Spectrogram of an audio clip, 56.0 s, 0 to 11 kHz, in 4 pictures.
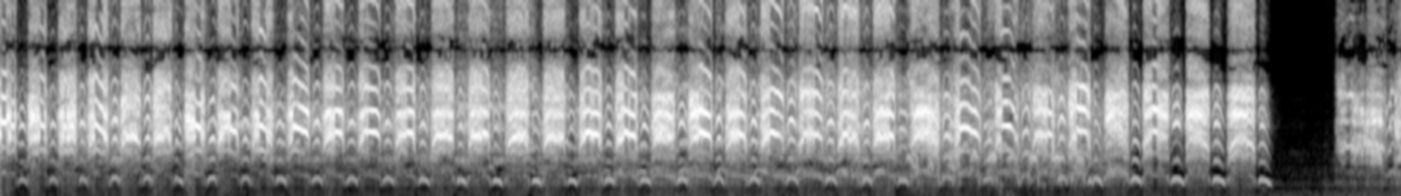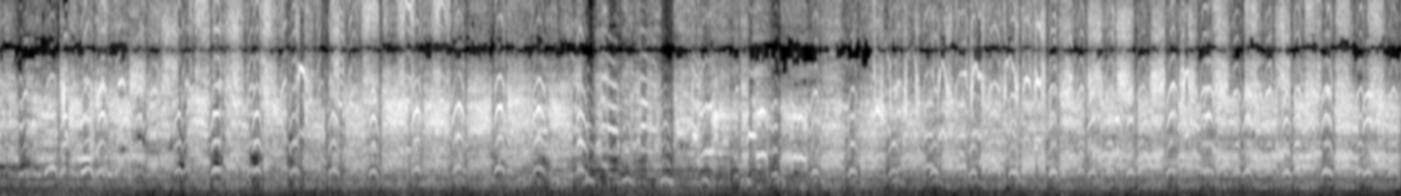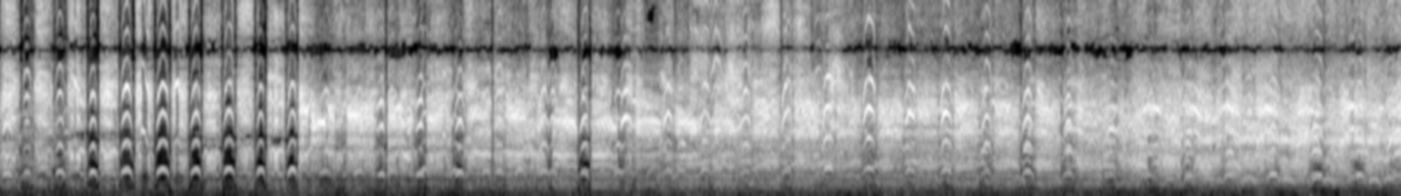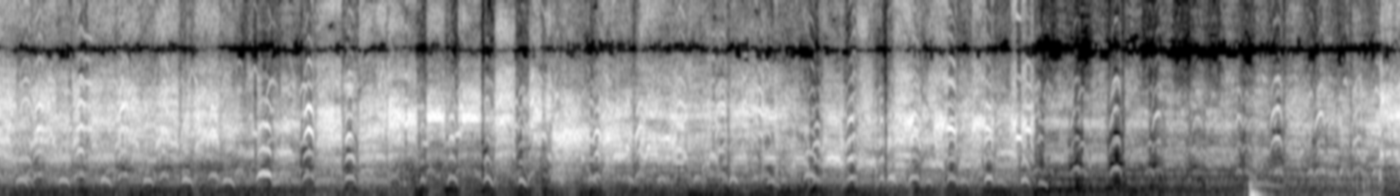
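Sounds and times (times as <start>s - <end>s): parrot chicks screaming: 0.0s - 12.8s, 13.4s - 56.0s.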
